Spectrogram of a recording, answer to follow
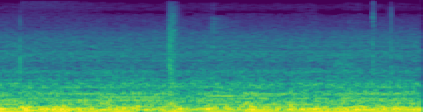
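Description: A steady low hum with a couple of faint clicks.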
